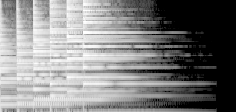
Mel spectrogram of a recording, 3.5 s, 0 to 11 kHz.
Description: D sharp Minor 7th Sharp 5th D sharp, down, Guitar, Open F; D#m7#5 arpeggiated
